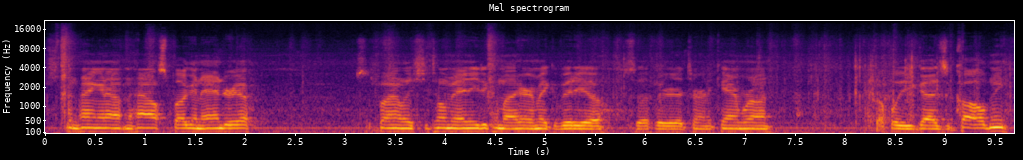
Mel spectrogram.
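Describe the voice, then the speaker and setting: A man speaks loudly at a fairly quick pace. Audible room echo and noticeable background noise surround him. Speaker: VW mechanic and body shop YouTuber. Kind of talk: casual vlog. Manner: hesitant, many uh fillers.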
